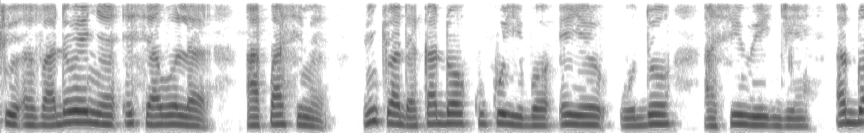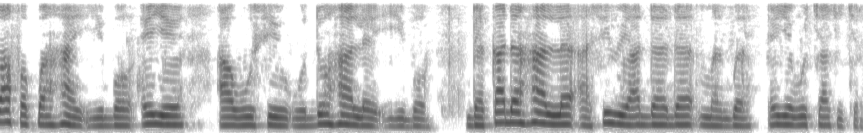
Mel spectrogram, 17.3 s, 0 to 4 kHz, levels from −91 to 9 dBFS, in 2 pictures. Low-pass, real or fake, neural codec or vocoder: 3.6 kHz; real; none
